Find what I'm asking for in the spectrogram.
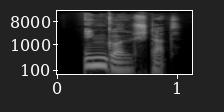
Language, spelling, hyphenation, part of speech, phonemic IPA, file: German, Ingolstadt, In‧gol‧stadt, proper noun, / ˈɪŋɡɔlˌʃtat/, De-Ingolstadt.ogg
- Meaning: Ingolstadt (an independent city on the River Danube in Upper Bavaria region, Bavaria, in southern Germany)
